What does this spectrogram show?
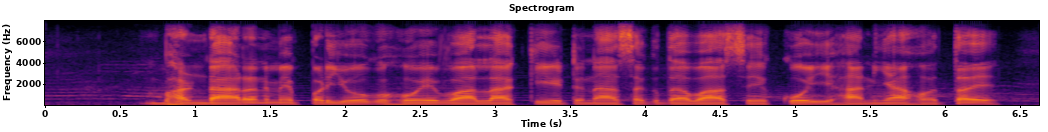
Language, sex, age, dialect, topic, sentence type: Magahi, male, 18-24, Western, agriculture, question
